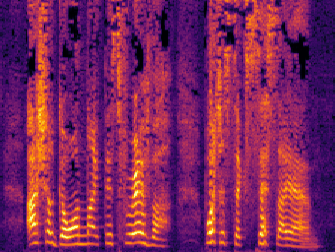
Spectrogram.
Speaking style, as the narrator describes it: he cried

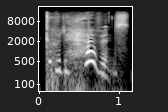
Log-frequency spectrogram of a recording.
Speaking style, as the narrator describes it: he gasped

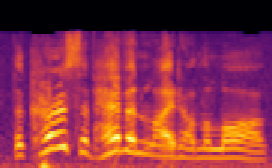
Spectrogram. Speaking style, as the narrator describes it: he exclaimed

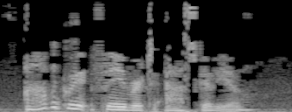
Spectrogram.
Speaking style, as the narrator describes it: she said timidly after a moment's silence

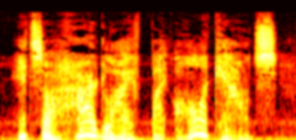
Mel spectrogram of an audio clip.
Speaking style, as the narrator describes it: murmured the rat, sunk in deep thought

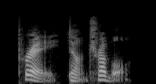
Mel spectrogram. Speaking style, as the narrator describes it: murmured T

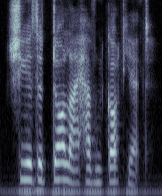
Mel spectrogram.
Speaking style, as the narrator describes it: she said

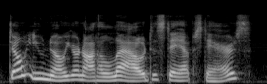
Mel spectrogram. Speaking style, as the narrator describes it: asked Miss Zielinski crossly

